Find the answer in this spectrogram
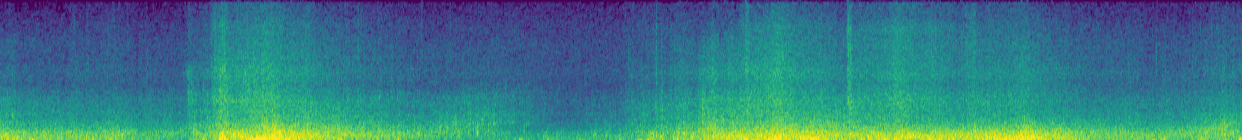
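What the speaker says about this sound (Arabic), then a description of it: "حاليا في وسط البحر" Sea waves wash and surge steadily in the Red Sea at Dahab, with gusty wind buffeting the microphone; the surf swells and recedes in broad, continuous washes out on open water, with no voices.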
